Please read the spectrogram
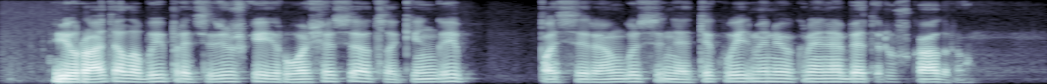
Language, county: Lithuanian, Šiauliai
